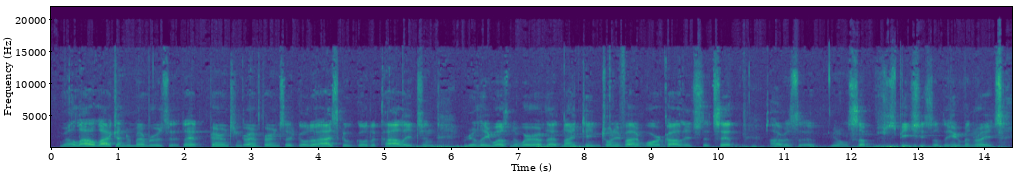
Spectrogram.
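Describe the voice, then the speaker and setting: Audible room echo surrounds a man speaking at a moderate pace and medium pitch with fairly even intonation. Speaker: war veteran. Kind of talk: interview.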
